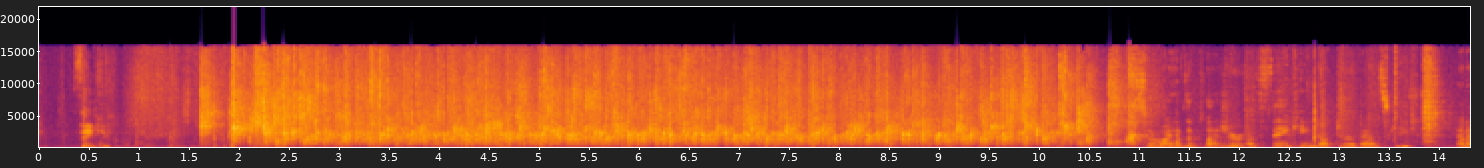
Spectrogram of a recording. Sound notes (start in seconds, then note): 1.6 clapping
